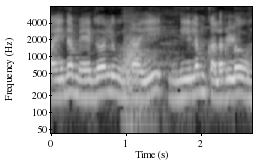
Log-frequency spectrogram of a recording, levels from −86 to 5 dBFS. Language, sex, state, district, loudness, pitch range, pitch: Telugu, female, Telangana, Hyderabad, -14 LUFS, 190-225 Hz, 200 Hz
